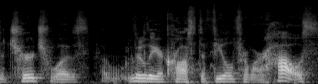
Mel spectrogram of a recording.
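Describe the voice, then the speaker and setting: This man has a medium pitch. Vocal fry runs through his speech. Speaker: liturgical composer. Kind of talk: interview. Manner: halting.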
